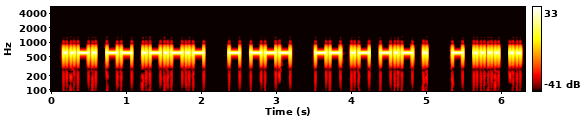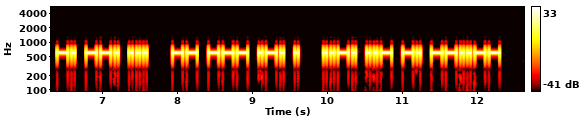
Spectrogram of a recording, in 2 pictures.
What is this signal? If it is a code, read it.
Morse code, heard as a keyed tone, about 25 wpm, 600 Hz. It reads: FM. TO MAKE THINGS MORE FUN,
